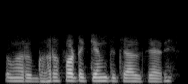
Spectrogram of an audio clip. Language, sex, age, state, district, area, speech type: Odia, male, 18-30, Odisha, Nabarangpur, urban, conversation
